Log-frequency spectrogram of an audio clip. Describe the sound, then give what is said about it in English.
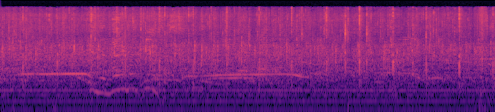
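A church audience claps their hands to the Lord in a dense, continuous patter that keeps up steadily, with sustained musical tones and faint voices running underneath. “And with your lifted voice, you would begin to clap your hands to the Lord.”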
